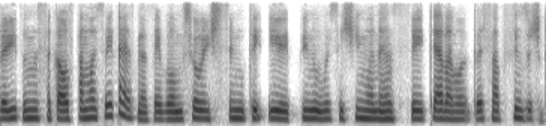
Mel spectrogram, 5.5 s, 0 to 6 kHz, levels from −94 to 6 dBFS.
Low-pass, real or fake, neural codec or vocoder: 5.4 kHz; fake; codec, 16 kHz, 0.5 kbps, FreqCodec, larger model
